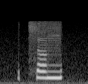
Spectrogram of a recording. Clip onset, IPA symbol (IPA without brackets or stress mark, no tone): t͡s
